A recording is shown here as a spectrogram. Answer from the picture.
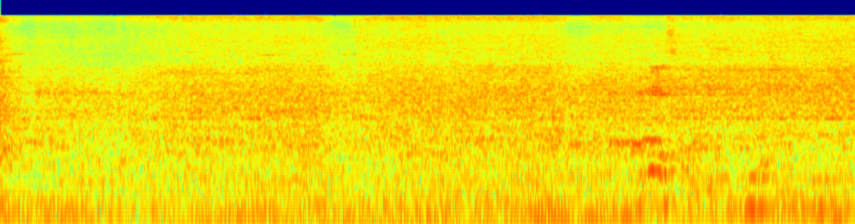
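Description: Steady road-traffic noise from the street, a continuous low rumble of passing vehicles, with faint voices in the background.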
